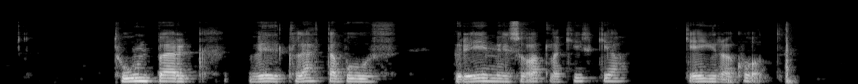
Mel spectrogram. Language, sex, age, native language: Icelandic, male, 20-29, Icelandic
